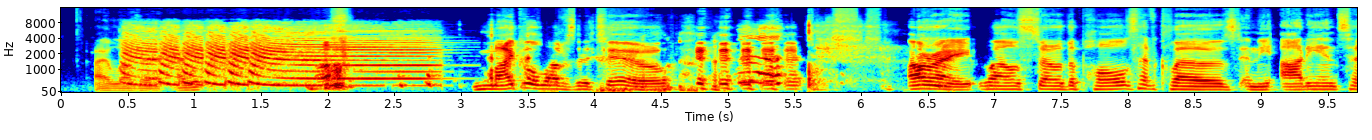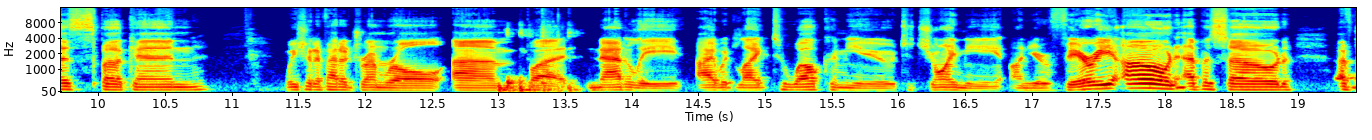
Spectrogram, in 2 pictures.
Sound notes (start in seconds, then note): 0.4 siren wailing; 5.0 all laughing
